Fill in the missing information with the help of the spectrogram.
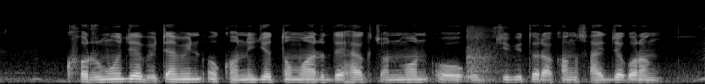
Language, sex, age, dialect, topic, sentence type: Bengali, male, 18-24, Rajbangshi, agriculture, statement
